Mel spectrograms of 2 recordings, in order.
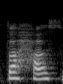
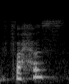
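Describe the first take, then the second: First: فحص as fa-has. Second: Soft, high فحص with a faint second vowel; فحص, weight on fa, short "uh"; noun form. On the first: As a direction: give فحص a full "a" after ح. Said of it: "with a a". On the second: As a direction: say فحص together as fa-hus. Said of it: "the difference here". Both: Shown as a demonstration.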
